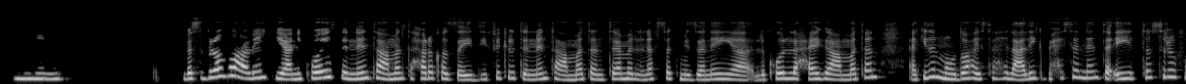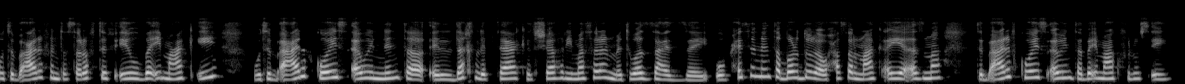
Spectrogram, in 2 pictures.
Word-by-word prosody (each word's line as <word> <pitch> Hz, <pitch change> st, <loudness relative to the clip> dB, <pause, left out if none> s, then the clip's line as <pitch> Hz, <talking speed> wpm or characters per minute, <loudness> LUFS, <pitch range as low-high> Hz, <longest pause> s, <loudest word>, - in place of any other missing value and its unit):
إمم. 260 Hz, -1 st, +2 dB, 1.2 s
بس 265 Hz, +1 st, +1 dB
برافو 360 Hz, +7 st, +5 dB
عليك، 290 Hz, +4 st, +2 dB
يعني 250 Hz, -1 st, +3 dB
كويس 290 Hz, +6 st, +3 dB
إن 255 Hz, -3 st, +2 dB
أنت 280 Hz, +3 st, +1 dB
عملت 270 Hz, 0 st, +1 dB
حركة 275 Hz, 0 st, -1 dB
زي 220 Hz, -3 st, -2 dB
دي، 230 Hz, +3 st, -9 dB
فكرة 285 Hz, +3 st, -7 dB
إن 230 Hz, -2 st, -1 dB
أنت 270 Hz, +3 st, -2 dB
عامةً 230 Hz, +1 st, -3 dB
تعمل 255 Hz, -1 st, 0 dB
لنفسك 250 Hz, +3 st, -5 dB
ميزانية 225 Hz, -1 st, -2 dB
لكل 265 Hz, +6 st, +1 dB
حاجة 255 Hz, 0 st, 0 dB
عامةً 240 Hz, +9 st, -2 dB, 0.3 s
أكيد 265 Hz, +8 st, -2 dB
الموضوع 270 Hz, -6 st, +2 dB
هيسهّل 260 Hz, +1 st, -3 dB
عليك، 255 Hz, +5 st, 0 dB
بحيث 290 Hz, +5 st, -12 dB
إن 315 Hz, -3 st, 0 dB
أنت 300 Hz, 0 st, -2 dB
إيه، 270 Hz, +1 st, 0 dB
تصرف 330 Hz, +1 st, -4 dB
وتبقى 240 Hz, -5 st, -2 dB
عارف 270 Hz, +7 st, +1 dB
أنت 265 Hz, -3 st, 0 dB
صرفت 265 Hz, +3 st, -1 dB
في 275 Hz, -, -6 dB
إيه 260 Hz, -, +2 dB
وباقي 270 Hz, +1 st, +2 dB
معاك 270 Hz, 0 st, 0 dB
إيه، 315 Hz, +6 st, +1 dB, 0.4 s
وتبقى 230 Hz, +1 st, -1 dB
عارف 295 Hz, +11 st, +3 dB
كويس 315 Hz, +3 st, +4 dB
أوي 275 Hz, +4 st, +3 dB
إن 265 Hz, -2 st, +4 dB
أنت 270 Hz, -5 st, +3 dB
الدخل 225 Hz, +7 st, +1 dB
بتاعك 265 Hz, +3 st, 0 dB
الشهري 270 Hz, +3 st, -1 dB
مثلًا 275 Hz, +5 st, 0 dB
متوزّع 255 Hz, -1 st, +1 dB
إزاي، 195 Hz, -1 st, -4 dB
وبحيث 285 Hz, -, -2 dB
إن 380 Hz, -2 st, +1 dB
أنت 365 Hz, -2 st, +1 dB
برضه 300 Hz, 0 st, +2 dB
لو 235 Hz, -5 st, +3 dB
حصل 280 Hz, +3 st, -1 dB
معاك 250 Hz, +3 st, -1 dB
أي 265 Hz, 0 st, +2 dB
أزمة 275 Hz, +3 st, 0 dB, 0.3 s
تبقى 460 Hz, -, 0 dB
عارف 350 Hz, -, +3 dB
كويس 320 Hz, -2 st, -1 dB
أوي 275 Hz, +3 st, +2 dB
أنت 300 Hz, -3 st, -3 dB
باقي 260 Hz, +3 st, +1 dB
معاك 270 Hz, 0 st, +1 dB
فلوس 265 Hz, 0 st, -7 dB
إيه. 235 Hz, +2 st, -3 dB
265 Hz, 175 wpm, -23 LUFS, 245-285 Hz, 1.2 s, برافو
